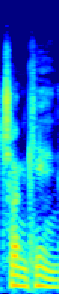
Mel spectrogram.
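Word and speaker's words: Chongqing: china in a city it's often pronounced in in english-speaking parts of the world chun king i don't i don't know the chinese pronunciation but she's at a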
